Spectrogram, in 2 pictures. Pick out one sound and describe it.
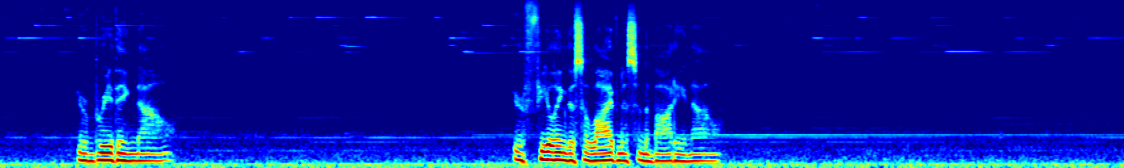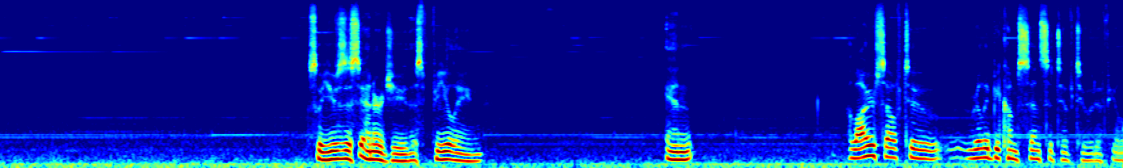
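A man speaks calmly and slowly into a close microphone, with long pauses.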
